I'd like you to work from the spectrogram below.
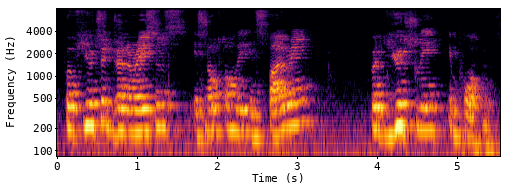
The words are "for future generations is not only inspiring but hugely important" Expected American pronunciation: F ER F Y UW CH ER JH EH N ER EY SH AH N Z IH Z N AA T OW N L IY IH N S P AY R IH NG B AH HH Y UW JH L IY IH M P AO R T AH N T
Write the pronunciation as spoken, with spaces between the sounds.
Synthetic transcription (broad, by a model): F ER F Y UW CH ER JH EH N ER EY SH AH N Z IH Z N AA T OW N L IY IH N S P AY R IH NG B AH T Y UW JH L IY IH M P AO R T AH N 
